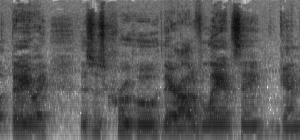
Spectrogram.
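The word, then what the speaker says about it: Cruthu: the band's name is Kru who it is not spelled at all how it is pronounced it is a Gaelic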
